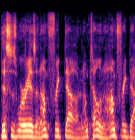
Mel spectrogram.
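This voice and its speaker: With an American accent and fairly even intonation, a man talks in an ordinary speaking voice. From Southern California. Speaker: pastor and podcast co-host. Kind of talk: casual chat and testimony.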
